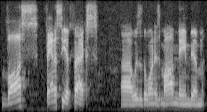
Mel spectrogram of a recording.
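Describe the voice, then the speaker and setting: A man who designs props, guesting on a casual interview over a video call and telling stories in a relaxed way. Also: medium pitch, a little slow, no echo, lo-fi sound. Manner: relaxed storytelling, laughing easily.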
